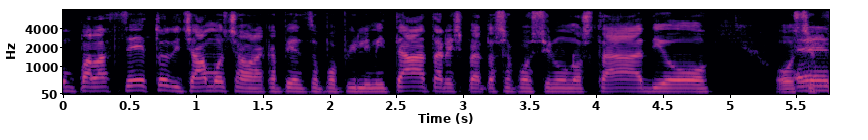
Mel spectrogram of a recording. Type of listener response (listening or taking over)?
taking over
